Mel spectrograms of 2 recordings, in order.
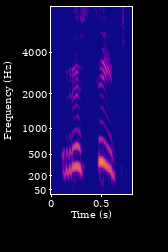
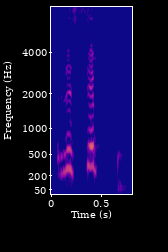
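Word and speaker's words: receipt: सो, the first word that we have today is रिसीट। इट्स रिसीट। The spelling has अ P okay but the right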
